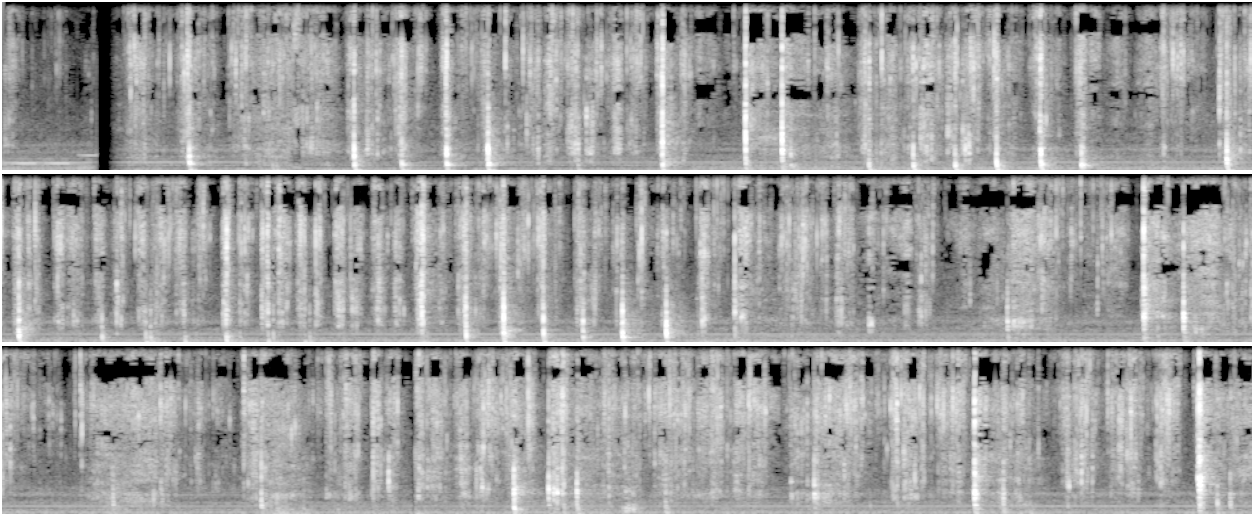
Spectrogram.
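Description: A wet canned-salmon patty mixture being stirred and mashed in a bowl: irregular squelching with sharp clicks, quick and dense through the first half, then sparser.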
